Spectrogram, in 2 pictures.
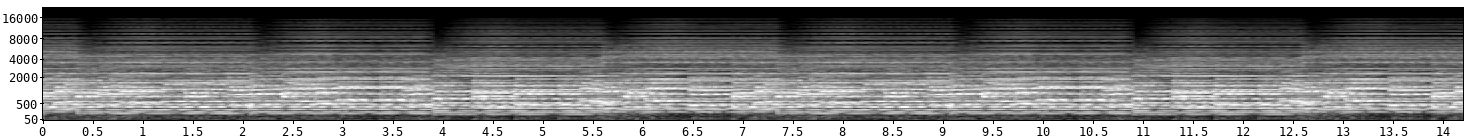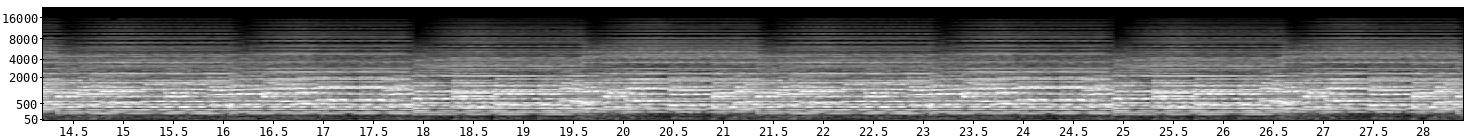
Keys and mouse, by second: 5.6-8.2 drag, 9.4-11.8 drag, 21.4 click, 23.8 click, 25.0 click, 27.3 click.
